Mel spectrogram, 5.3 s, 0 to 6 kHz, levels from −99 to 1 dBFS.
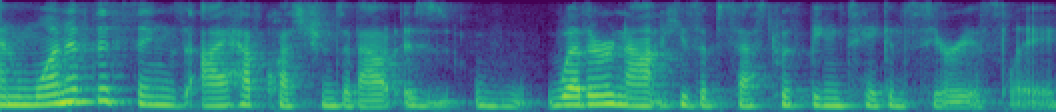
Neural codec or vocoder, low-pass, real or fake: none; 5.4 kHz; real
